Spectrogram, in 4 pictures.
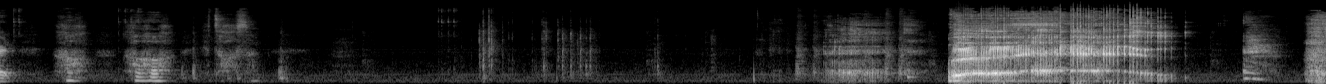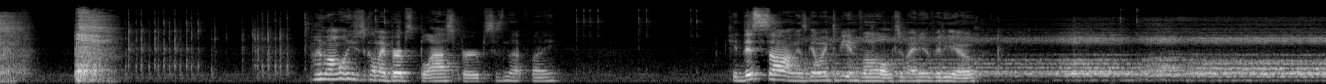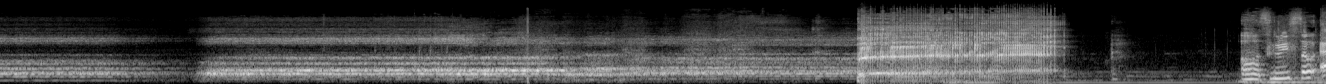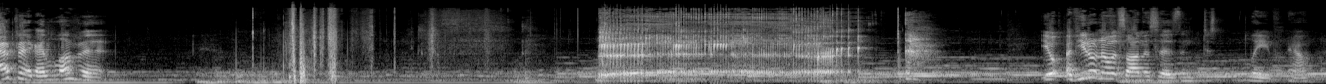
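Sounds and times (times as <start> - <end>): woman burping loudly: 8.2 - 11.9, 35.1 - 37.8, 45.8 - 49.1
choral music: 20.9 - 53.0
breathy sound: 37.0 - 38.5.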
